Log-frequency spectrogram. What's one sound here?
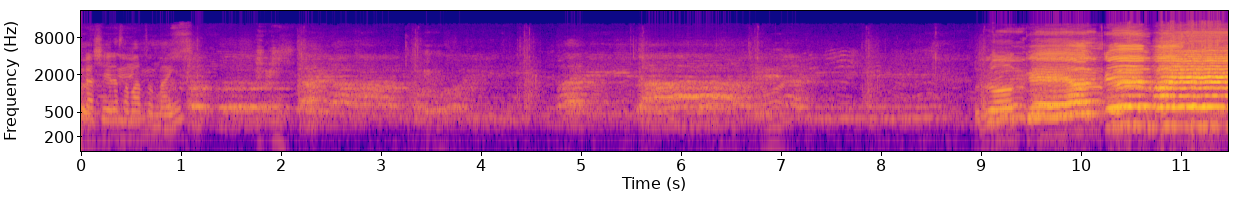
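A man chants a lament through a loudspeaker, echoing outdoors.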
